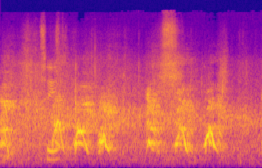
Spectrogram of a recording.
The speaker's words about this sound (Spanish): Uy, hay perros ahí muy enfadados.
